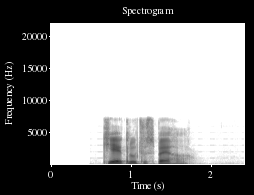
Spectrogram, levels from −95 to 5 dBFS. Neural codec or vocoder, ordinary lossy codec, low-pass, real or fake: none; none; 7.2 kHz; real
